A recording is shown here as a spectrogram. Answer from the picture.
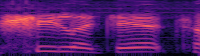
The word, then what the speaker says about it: Shilajit: Sam, have you heard of this supplement called Shilajit? Or Shilajit, some people pronounce it that way.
